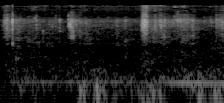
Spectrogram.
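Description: Faint footsteps on a dry woodland path, a soft crunch about every two-thirds of a second, with a faint steady low hum underneath.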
